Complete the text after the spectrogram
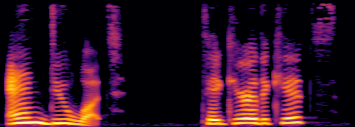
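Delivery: retold disbelieving comeback; indignant retort. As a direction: push back, as if the idea is absurd. Retorts to husband's suggestion.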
